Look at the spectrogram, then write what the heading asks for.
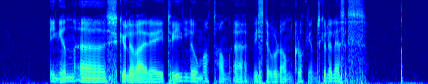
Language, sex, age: Norwegian, male, 26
